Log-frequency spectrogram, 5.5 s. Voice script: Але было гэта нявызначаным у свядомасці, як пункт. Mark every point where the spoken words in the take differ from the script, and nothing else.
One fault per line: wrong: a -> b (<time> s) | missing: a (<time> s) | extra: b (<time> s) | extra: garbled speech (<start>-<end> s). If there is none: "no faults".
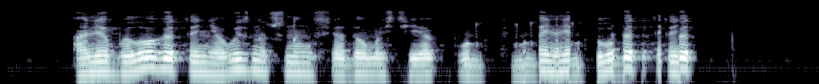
extra: garbled speech (3.4-4.7 s)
